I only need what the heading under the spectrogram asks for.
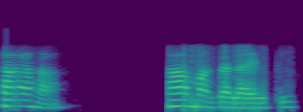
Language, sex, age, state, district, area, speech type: Sindhi, female, 45-60, Delhi, South Delhi, urban, conversation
